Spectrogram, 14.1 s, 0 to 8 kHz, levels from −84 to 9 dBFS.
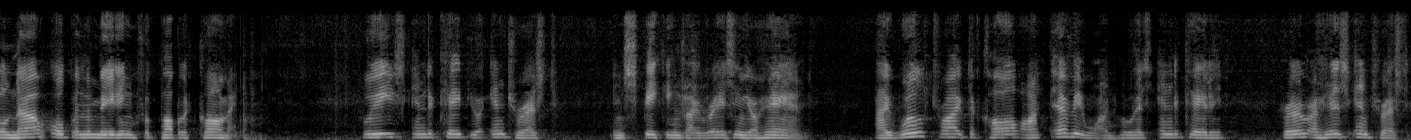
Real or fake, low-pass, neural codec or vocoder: fake; 7.2 kHz; codec, 16 kHz in and 24 kHz out, 1.1 kbps, FireRedTTS-2 codec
